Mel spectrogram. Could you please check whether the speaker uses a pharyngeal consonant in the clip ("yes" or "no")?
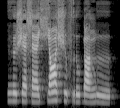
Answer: no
